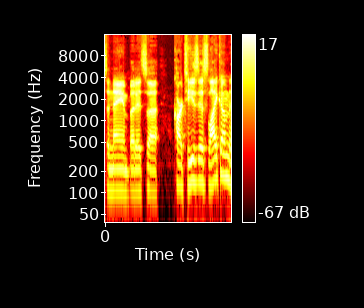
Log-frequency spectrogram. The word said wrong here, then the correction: Lyceum: Is that right? – Cartesius. – Am I close? – Lyceum. Yeah, you're somewhat close.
